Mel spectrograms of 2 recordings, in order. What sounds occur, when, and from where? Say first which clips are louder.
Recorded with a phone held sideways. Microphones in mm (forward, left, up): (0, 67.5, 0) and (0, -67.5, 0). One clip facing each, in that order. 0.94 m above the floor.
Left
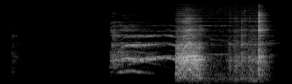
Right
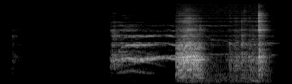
0.1 s a cough: left 1 dB; 70° left (ahead or behind), 1.9 m
1.8 s a zipper: left 1 dB; 60° left (ahead or behind), 1.2 m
